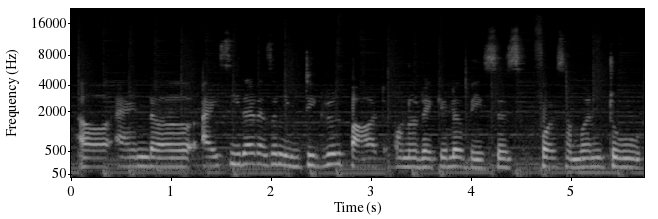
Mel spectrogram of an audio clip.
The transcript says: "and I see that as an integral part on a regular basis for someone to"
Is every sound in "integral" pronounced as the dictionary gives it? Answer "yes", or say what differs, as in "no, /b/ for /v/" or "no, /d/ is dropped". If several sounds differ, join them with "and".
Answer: yes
